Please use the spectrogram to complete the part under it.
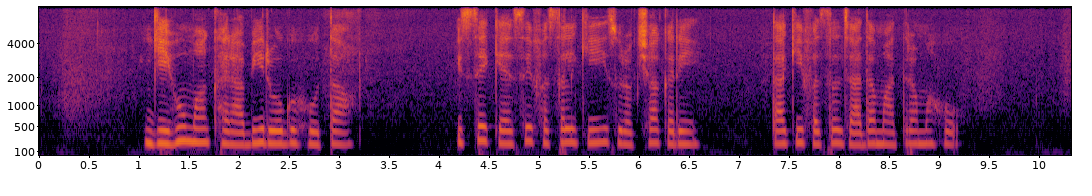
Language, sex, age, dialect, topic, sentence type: Chhattisgarhi, female, 25-30, Eastern, agriculture, question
